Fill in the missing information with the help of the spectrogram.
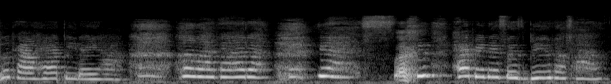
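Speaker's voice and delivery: very high, tearful gushing; hammed-up weeping with joy, squeaky and overwhelmed; happy crying. Shown as a demonstration. Showing listeners crying because of love, high joyful mock sobs. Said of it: "I wanna cry 'cause of love".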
